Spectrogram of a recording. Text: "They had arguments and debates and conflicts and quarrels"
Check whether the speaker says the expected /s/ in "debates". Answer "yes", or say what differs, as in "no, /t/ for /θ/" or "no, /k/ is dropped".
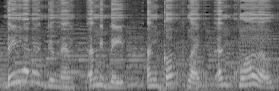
no, /s/ is dropped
